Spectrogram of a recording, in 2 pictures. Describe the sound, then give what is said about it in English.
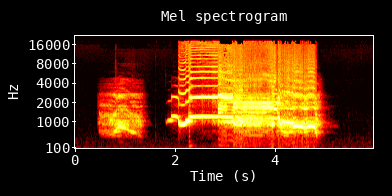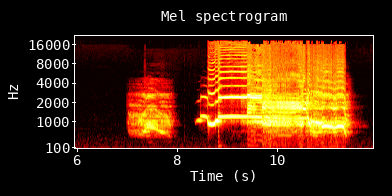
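A bull elk bugle sounds twice, each a short low note followed by a loud, shrill whistling squeal that slides downward, with a few seconds of silence between the calls. “But as you can see, it's different than any of the other bugles that you heard.”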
